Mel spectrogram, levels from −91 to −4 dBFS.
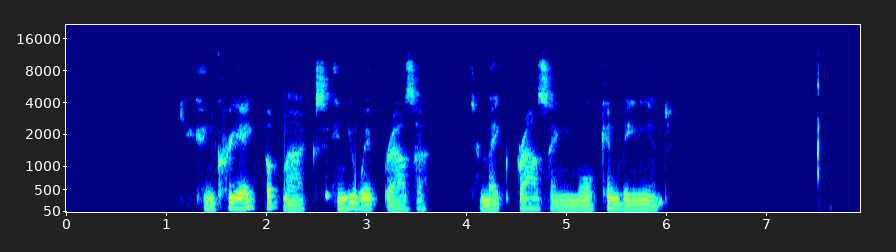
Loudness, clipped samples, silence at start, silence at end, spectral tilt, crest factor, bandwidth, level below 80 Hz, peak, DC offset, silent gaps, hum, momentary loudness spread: -46 LUFS; under 0.1%; 1.15 s; 0.4 s; -4.5 dB/octave; 20 dB; 12.5 kHz; -84 dBFS; -28 dBFS; under 0.1%; 3.94-4.03 s, 6.20-7.49 s; none; 13 LU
